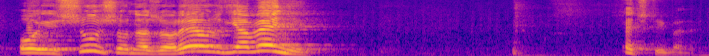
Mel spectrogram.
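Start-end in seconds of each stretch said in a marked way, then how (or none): 0.1-2.3 loud, slow, high announcement; proclaiming. Acted. Crowd telling the blind man who passes, loud proclaiming. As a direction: call it out grandly over a crowd. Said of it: "Και του λένε".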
